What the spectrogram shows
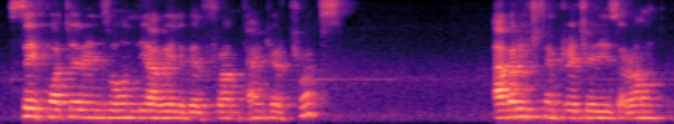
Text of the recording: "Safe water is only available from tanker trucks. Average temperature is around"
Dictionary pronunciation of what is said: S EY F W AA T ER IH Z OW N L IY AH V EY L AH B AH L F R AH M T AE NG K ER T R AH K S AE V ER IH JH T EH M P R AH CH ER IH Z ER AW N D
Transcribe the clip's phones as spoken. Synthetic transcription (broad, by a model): S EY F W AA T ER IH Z OW N L IY AH V EY L AH B AH L F R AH M T AE NG K ER T R AH K S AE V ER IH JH T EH M P R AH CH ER IH Z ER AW N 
